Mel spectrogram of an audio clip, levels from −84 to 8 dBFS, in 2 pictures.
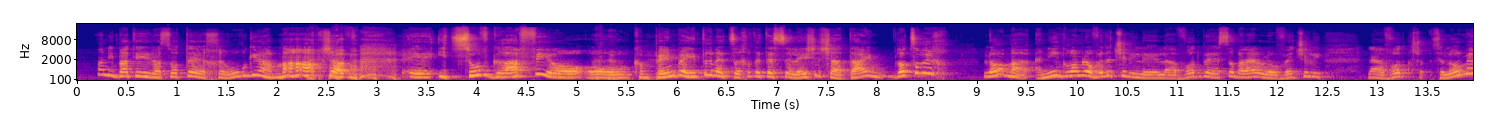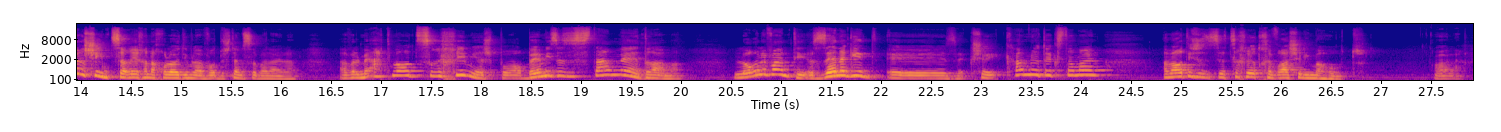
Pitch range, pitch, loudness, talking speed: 180-285 Hz, 230 Hz, -19 LUFS, 150 wpm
